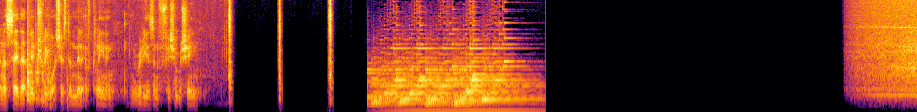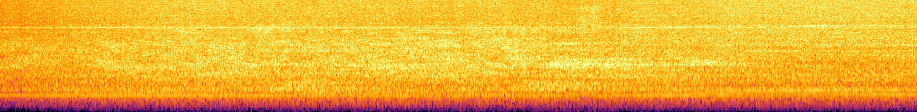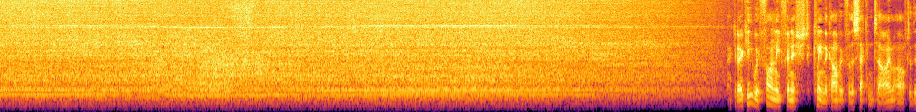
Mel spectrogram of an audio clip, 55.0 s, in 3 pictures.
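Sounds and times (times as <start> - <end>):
carpet cleaner vacuum motor: 17.0 - 51.2.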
